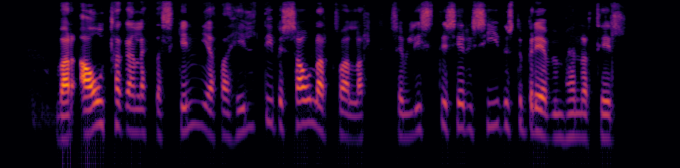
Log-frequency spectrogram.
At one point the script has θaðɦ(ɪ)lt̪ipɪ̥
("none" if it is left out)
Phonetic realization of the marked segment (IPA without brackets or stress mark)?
ɪ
